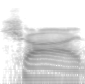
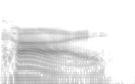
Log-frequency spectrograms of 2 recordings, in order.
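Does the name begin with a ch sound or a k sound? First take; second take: ch; k. First: The name begins with a ch sound. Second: The name begins with a k sound. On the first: The speaker calls it right. "It's Chai" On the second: The speaker calls it wrong. "not Kai"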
